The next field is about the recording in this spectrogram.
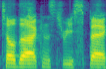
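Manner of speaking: plain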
